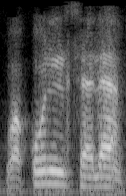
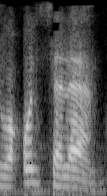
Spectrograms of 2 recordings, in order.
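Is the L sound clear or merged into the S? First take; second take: clear; merged. First: The L is pronounced clearly before the S. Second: The L is merged into the following S. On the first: The speaker calls it right. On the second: The speaker calls it wrong.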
